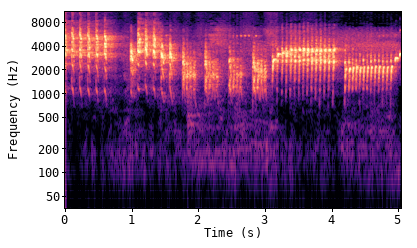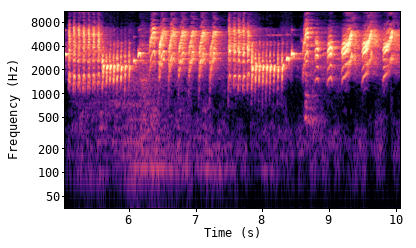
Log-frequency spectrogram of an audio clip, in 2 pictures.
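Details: Champion long-tailed shrike in rapid 'speed' singing: harsh chatters, squeaky whistles and rattled trills alternating in short bursts, some phrases dropping in pitch, with brief gaps between outbursts.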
